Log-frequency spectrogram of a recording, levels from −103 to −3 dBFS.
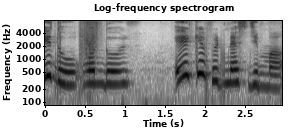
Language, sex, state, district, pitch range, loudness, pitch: Kannada, female, Karnataka, Dakshina Kannada, 255-355 Hz, -15 LUFS, 275 Hz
